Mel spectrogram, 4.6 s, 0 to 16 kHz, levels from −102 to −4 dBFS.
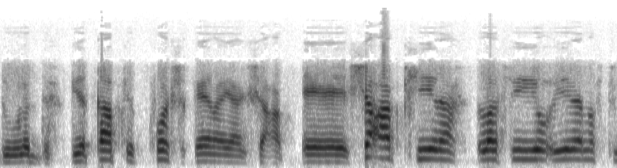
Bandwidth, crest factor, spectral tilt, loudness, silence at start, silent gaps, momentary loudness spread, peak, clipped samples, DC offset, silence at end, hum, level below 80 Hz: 7.8 kHz; 18 dB; -6 dB/octave; -24 LUFS; 0 s; none; 9 LU; -6 dBFS; under 0.1%; under 0.1%; 0 s; none; -76 dBFS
